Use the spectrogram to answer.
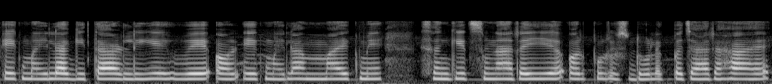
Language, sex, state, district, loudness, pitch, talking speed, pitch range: Hindi, female, Bihar, Kaimur, -17 LUFS, 255 Hz, 155 wpm, 250-255 Hz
